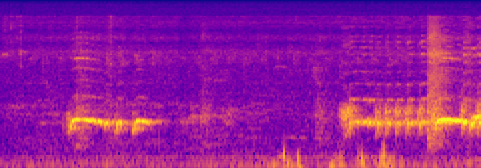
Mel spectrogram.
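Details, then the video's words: Local Banten zebra dove singing krital and warung kebek styles: a short purring coo, a pause with low knocking sounds, then a long sustained trilled phrase running to the end. "Perkutut lokal gacoran suara krital, warung kebek, dan suara aneh"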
